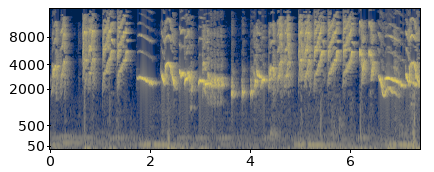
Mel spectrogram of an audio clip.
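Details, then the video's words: Oriental magpie-robin in a songbird contest: clear whistled slurs, some rising and falling, interleaved with quick scratchy trills and chips, phrases spaced by short gaps, faint low hum beneath. "KACER GACOR JUARA 3"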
